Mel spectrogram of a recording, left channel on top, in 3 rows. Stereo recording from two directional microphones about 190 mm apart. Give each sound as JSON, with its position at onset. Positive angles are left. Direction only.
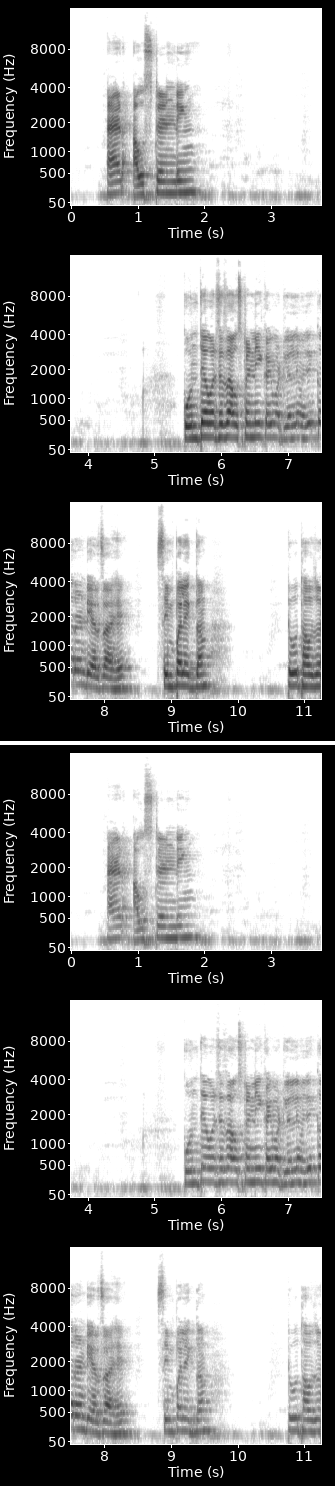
{"t": 0.5, "sound": "speech", "side_deg": 55}
{"t": 5.4, "sound": "speech", "side_deg": 55}
{"t": 8.9, "sound": "speech", "side_deg": 55}
{"t": 10.8, "sound": "speech", "side_deg": 50}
